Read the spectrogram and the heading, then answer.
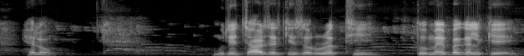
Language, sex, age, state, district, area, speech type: Urdu, male, 18-30, Bihar, Purnia, rural, spontaneous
